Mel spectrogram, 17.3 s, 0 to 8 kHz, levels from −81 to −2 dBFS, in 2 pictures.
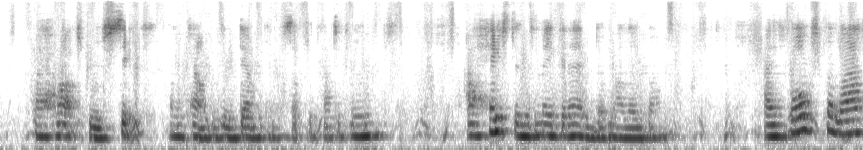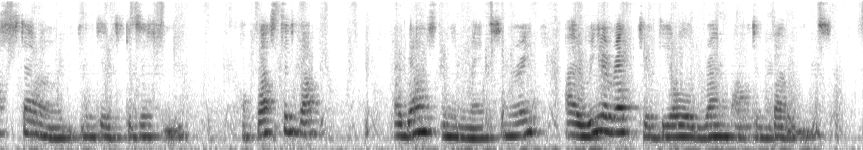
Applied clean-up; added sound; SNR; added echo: neural separator model SepFormer DNS4.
